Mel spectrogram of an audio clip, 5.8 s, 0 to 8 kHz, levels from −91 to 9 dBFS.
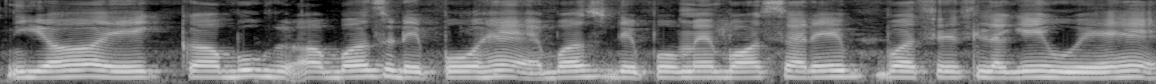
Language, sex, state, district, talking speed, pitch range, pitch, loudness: Hindi, female, Uttar Pradesh, Jyotiba Phule Nagar, 165 wpm, 165-175 Hz, 170 Hz, -12 LUFS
